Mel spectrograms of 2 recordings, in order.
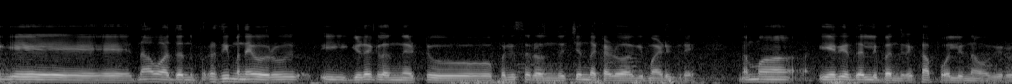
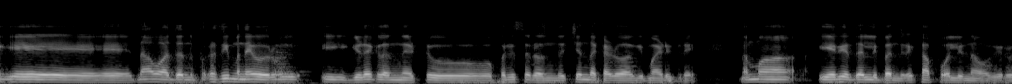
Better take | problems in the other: first | noise reduction (neural mask model DeepFilterNet 3)

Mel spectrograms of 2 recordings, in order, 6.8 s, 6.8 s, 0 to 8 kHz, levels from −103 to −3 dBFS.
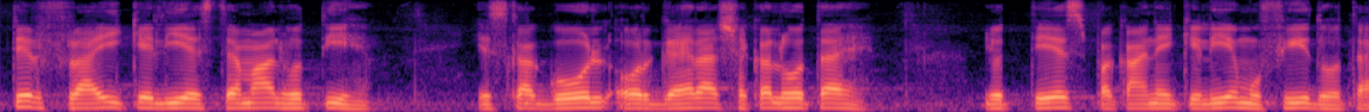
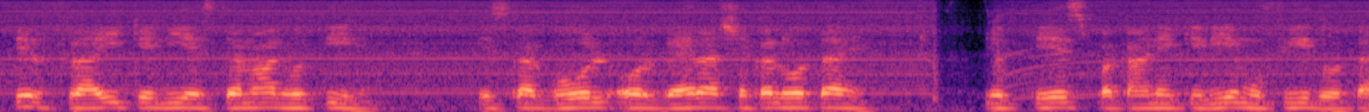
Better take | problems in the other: first | background sound (Tools); 18 dB below the speech // room echo; dies away in 0.2 s

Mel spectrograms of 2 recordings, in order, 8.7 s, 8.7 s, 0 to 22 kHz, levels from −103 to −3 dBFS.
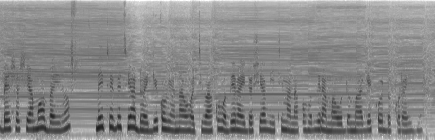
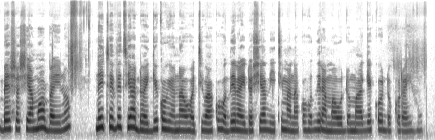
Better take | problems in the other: second | background sound (Domestic sounds, home sounds); 9 dB below the speech

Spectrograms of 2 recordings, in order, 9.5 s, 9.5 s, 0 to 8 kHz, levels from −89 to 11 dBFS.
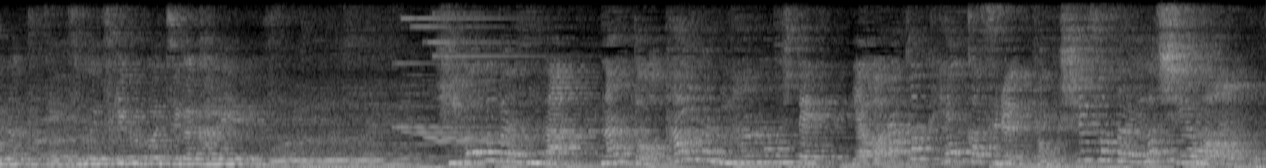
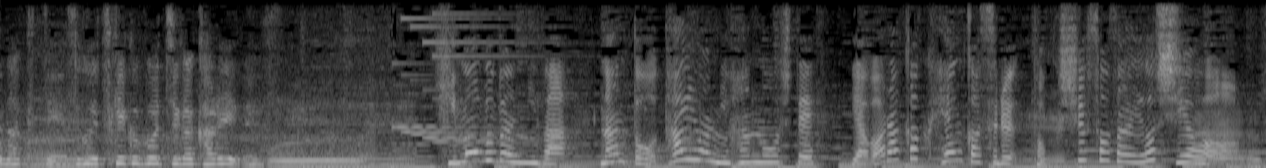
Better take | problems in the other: second | room echo; dies away in 1 s

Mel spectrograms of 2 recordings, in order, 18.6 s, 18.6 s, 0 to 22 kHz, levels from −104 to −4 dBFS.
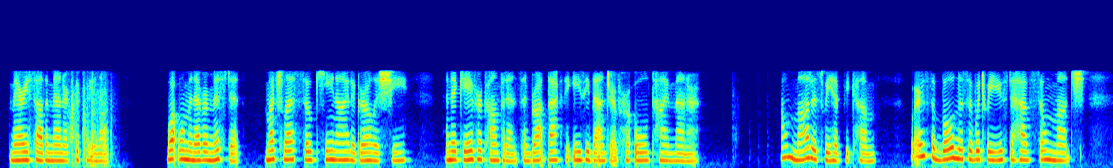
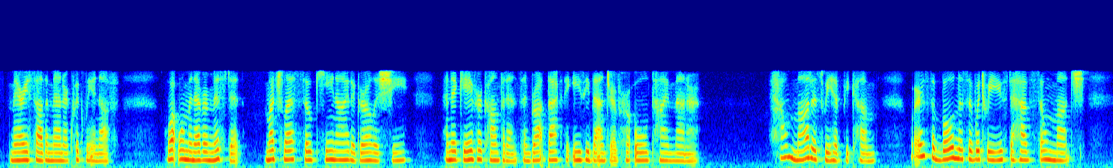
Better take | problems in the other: second | noise reduction (neural mask model RNNoise)

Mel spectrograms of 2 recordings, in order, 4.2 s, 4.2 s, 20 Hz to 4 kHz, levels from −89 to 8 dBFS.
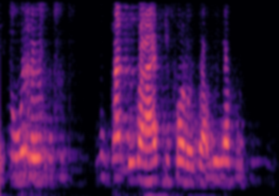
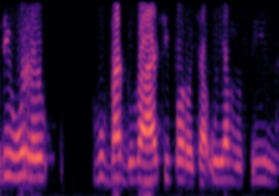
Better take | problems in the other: second | noise reduction (neural mask model DeepFilterNet 3)

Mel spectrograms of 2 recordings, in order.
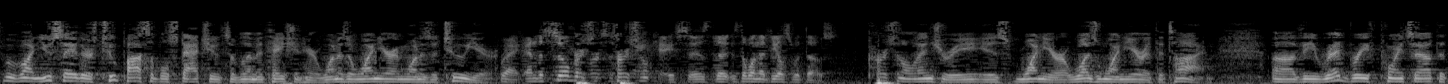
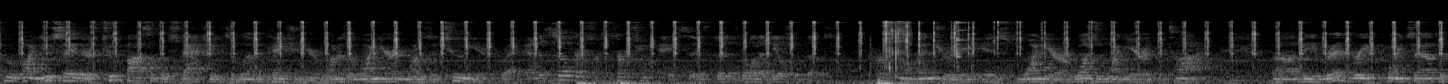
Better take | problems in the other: first | background sound (Clock); 4 dB above the speech // room echo; dies away in 1.1 s

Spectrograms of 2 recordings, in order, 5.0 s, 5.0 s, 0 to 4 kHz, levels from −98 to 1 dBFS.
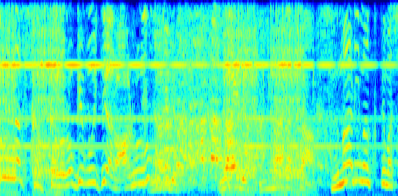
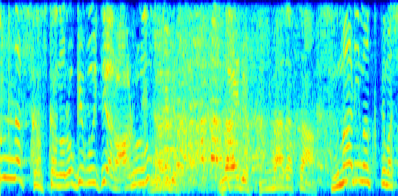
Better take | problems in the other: second | background sound (Telephone); 2 dB below the speech

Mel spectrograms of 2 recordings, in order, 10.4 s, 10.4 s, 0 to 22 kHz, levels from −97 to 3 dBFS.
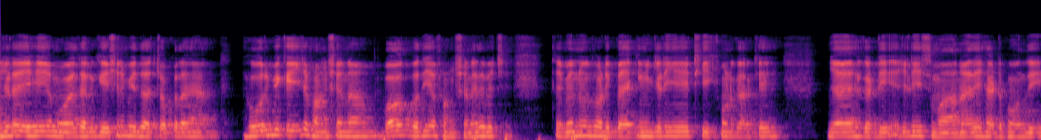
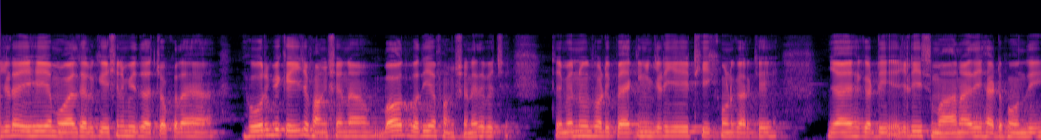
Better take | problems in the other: second | noise reduction (neural mask model DeepFilterNet 3)

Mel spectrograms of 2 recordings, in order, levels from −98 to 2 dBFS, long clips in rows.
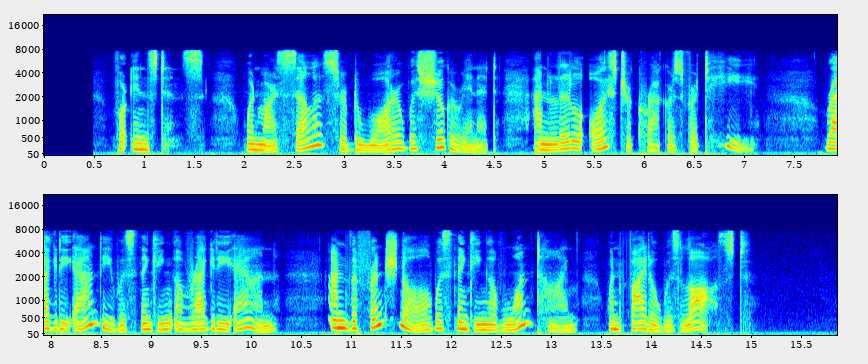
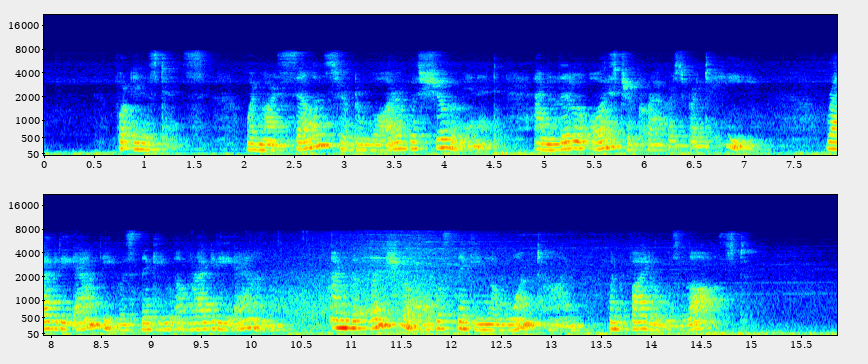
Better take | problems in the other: first | background sound (Bus); 14 dB below the speech // room echo; dies away in 2.8 s

